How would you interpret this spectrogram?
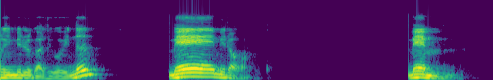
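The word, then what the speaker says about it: מם: 라메 라메 라메드 어 쌍 리얼입니다 영어로는 L 발음을 가지고 있습니다 그다음 글자는 물이라는 의미를 가지고 있는 맵이라고 합니다 맴 맴 음 미음이 그요 그다음 글자는 물고기 시라는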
